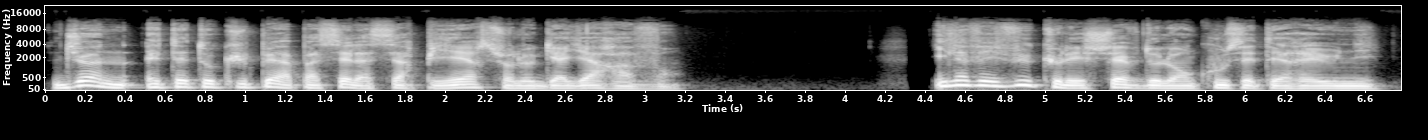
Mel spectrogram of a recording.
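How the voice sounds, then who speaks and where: A man narrating an audiobook with a low-pitched voice. He reads at an even, steady pace, with the smooth delivery of scripted storytelling. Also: moderate pace.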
